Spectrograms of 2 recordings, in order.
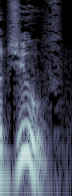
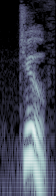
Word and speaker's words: Juve: And please pronounce my name as J as in John, U as in unicorn. So Juve. – Juve.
